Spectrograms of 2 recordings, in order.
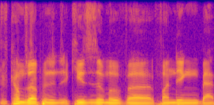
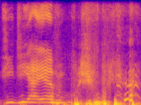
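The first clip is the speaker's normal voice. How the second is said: mock TGIF; 11 semitones higher, much slower than usual. Mock weary quote.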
